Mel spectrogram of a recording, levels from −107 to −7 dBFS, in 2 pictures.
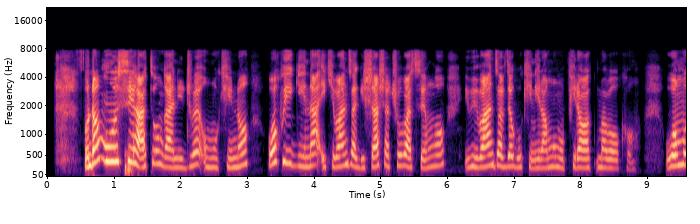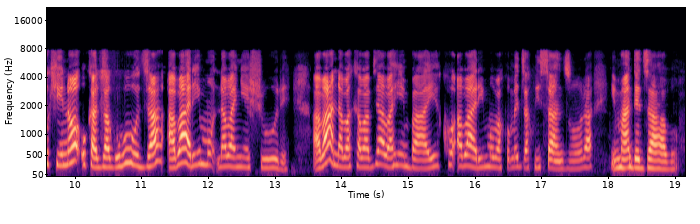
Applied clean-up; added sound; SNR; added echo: neural mask model DeepFilterNet 3.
